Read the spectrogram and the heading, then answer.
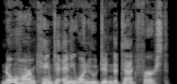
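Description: A man's voice: sits high, animated, normal speed, no echo, clean studio sound, voice pushed up. A man voicing a reluctant but frank young prince in an audiobook. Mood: reluctant candor. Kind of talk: audiobook drama dialogue.

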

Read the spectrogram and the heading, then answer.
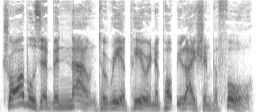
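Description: A man acting as an earnest storybook courtier. He is formal, deferential and insistent, with animated pitch and a dry, close sound. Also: moderate pace, dry recording. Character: earnest male courtier pleading formally before royalty. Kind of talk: audiobook character acting.

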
